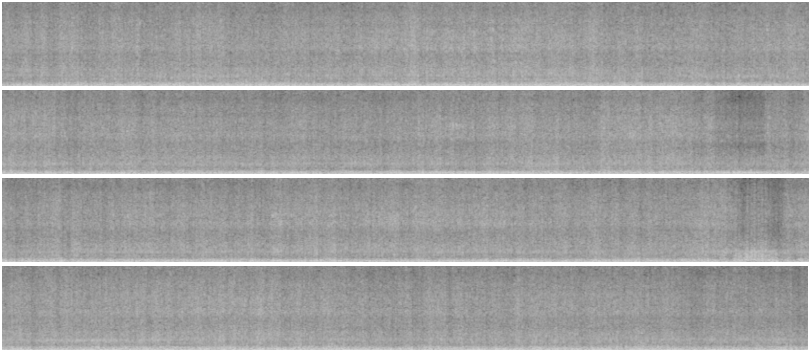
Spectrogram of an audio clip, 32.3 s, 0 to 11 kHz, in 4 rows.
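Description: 2005 Kawasaki ZX12R's inline-four engine running steadily at cruising speed, with wind rush over the microphone.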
